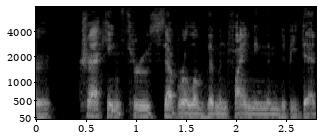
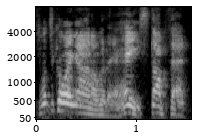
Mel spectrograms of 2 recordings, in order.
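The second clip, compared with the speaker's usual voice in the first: much higher, loud hag shout across the room; hag yelling; 11 semitones higher, 9 dB louder than usual. Acted. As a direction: scold the brawling dretches from afar. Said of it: "the hag sort of turns around and she goes".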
